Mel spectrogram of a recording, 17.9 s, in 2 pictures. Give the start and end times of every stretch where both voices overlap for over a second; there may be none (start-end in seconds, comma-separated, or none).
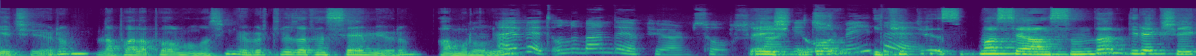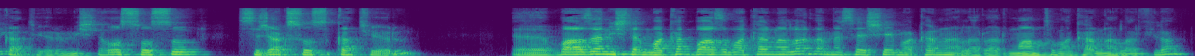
5.5-7.0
